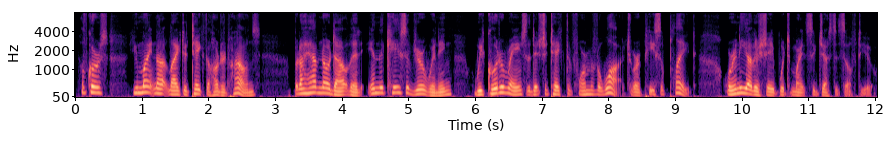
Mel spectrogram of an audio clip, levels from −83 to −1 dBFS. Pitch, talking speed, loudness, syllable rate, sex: 140 Hz, 245 wpm, -20 LUFS, 6.0 syllables/s, male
